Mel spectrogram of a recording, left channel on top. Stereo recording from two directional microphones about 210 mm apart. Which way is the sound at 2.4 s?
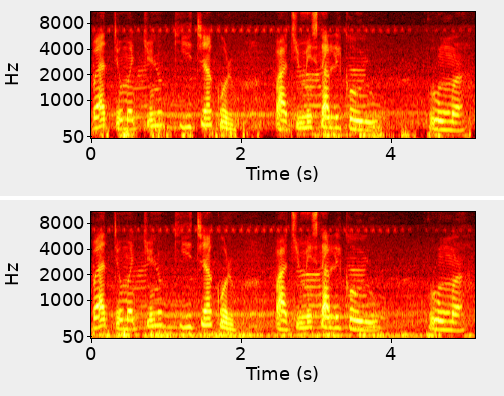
15° left (ahead or behind).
